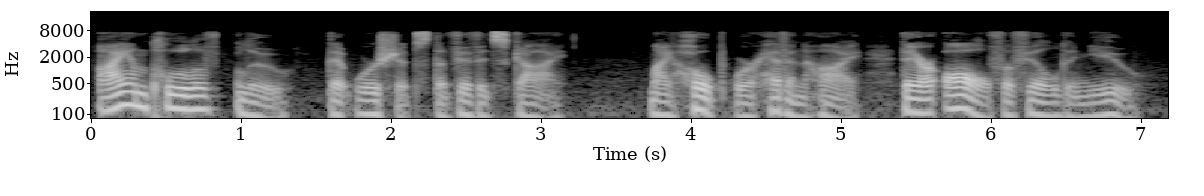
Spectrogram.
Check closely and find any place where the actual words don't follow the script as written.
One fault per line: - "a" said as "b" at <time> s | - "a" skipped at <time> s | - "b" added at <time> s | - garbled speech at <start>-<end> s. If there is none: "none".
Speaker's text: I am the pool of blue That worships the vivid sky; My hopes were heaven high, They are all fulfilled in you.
- "the" skipped at 0.4 s
- "hopes" said as "hope" at 3.9 s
